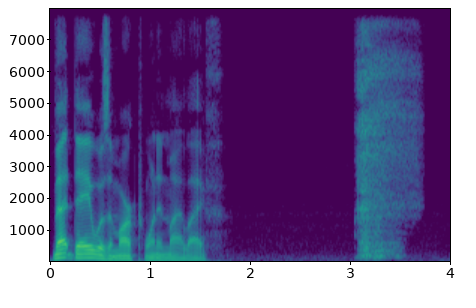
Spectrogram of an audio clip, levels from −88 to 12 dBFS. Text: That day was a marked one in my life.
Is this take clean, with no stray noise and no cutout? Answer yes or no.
no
